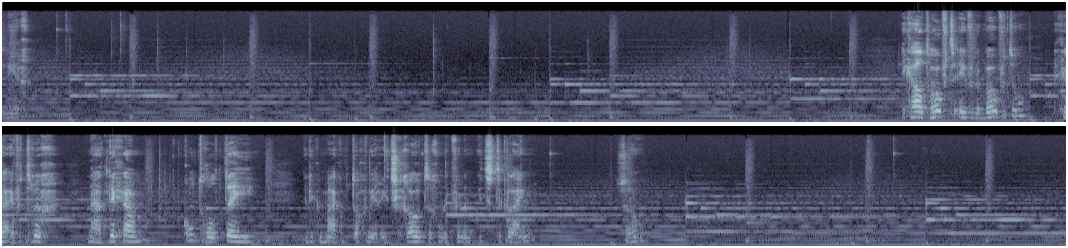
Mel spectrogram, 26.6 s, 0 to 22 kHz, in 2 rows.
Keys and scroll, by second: 15.3 ctrl+t.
